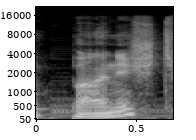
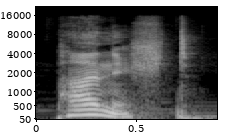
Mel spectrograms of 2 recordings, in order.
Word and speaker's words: punished: Então ele não vai pronunciar esse E. Ele vai falar punished.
